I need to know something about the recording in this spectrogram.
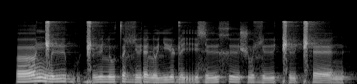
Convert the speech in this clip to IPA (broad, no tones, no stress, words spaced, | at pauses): ʌː ŋ͡ǁɨː bṵɡ͡ǁɨː lut̪ə ɮɨ ɾɛlʊ lʲɨːɖɛrʲəzɨː xɨːʃuɮɨː ǁɨǁʰɛːn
